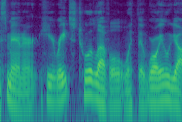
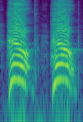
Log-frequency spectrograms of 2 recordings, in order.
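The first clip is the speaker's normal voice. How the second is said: very high, loud shouts; desperate high-pitched scream; screamed cry for help; 13 dB louder than usual. A narrator's reading. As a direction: yell for help from far aloft. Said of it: "rose from a shout into a scream".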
